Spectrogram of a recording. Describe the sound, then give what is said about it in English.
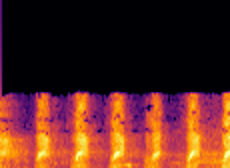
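A comic duck quacks six times in a quick, steady rhythm, each quack a short nasal burst, clear with no talking. “It says, manufacturer's warning, this chicken is a Bombay duck. But I heard it clucking in Chinese then.”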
